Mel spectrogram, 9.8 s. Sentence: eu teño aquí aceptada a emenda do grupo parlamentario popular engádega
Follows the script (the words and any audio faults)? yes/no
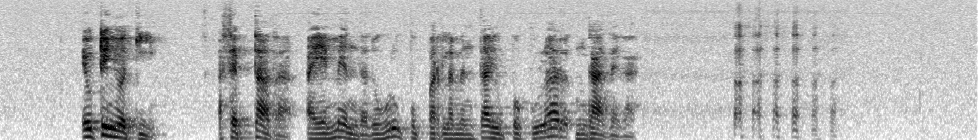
no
